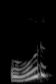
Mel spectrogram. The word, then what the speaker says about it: oud: body mist in the scent black rose and oud that's how you pronounce it this kind of has a musk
